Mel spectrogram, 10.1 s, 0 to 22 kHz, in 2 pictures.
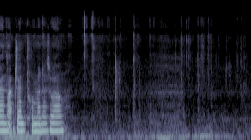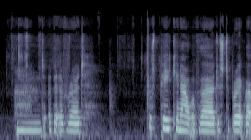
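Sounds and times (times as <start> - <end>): paper rustling: 1.6 - 8.3.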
